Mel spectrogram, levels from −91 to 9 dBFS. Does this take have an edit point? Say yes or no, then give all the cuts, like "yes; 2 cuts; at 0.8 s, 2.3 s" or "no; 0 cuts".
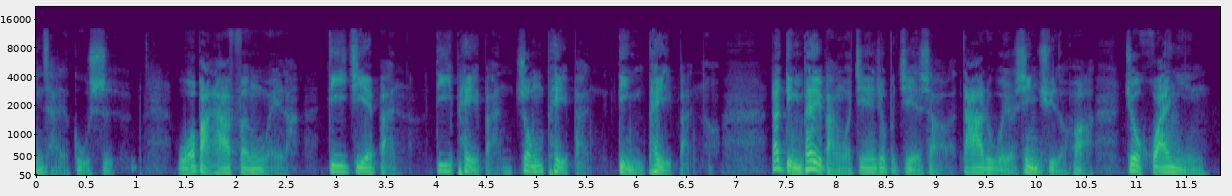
no; 0 cuts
